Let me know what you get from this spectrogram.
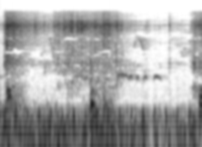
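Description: Faint outdoor ambience with a couple of short, distant bird calls.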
